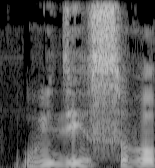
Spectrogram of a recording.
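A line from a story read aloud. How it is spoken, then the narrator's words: Hoarse wheeze. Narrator (Russian): прохрипел Шурик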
